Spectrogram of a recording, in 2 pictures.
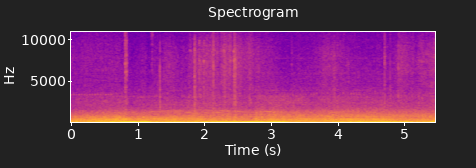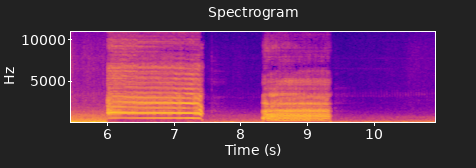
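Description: A 2022 Nissan Qashqai's turbocharged 1.3-litre four-cylinder petrol engine, heard from inside the cabin, revving hard under full-throttle acceleration: its note climbs, then drops about three seconds in as the manual gearbox is shifted up. Near the end the driver gives two loud wordless yells over the fainter engine.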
